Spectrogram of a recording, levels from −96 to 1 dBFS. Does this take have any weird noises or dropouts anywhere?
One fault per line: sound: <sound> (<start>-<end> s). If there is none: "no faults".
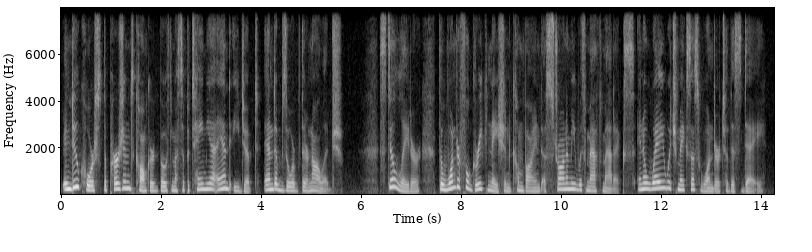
no faults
